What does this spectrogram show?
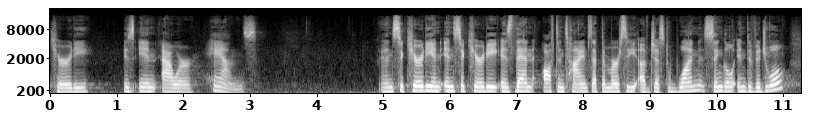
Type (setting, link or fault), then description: setting, large echoing room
